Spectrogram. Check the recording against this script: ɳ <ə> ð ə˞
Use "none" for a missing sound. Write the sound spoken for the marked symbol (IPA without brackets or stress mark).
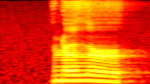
ə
